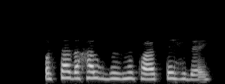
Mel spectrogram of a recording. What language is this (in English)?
Pashto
